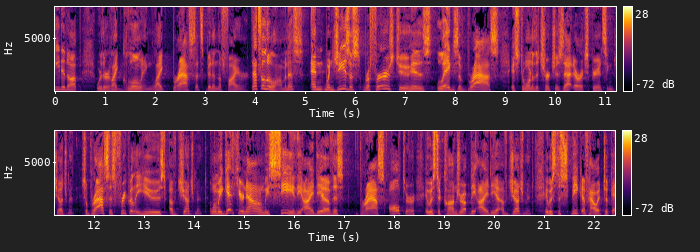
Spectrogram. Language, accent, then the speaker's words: English; United States; I'm American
